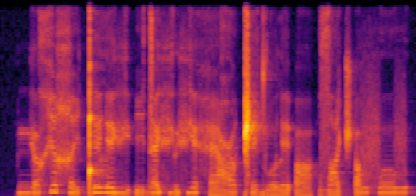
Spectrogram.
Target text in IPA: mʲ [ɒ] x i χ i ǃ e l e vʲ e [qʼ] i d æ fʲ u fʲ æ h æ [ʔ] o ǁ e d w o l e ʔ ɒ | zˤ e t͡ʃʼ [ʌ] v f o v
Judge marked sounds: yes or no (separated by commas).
yes, no, no, no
